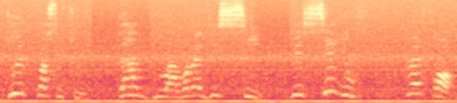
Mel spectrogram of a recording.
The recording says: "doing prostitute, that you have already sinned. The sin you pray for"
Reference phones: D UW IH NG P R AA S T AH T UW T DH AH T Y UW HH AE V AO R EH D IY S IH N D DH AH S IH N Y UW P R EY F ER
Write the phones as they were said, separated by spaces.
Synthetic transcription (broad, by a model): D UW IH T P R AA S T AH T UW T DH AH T Y UW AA AO R EH D IY S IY D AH S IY Y UW P R EY F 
